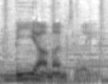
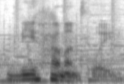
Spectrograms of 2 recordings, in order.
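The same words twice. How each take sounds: First: There is no H sound after the V. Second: There is a strong H sound after the V. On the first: The speaker calls it right. "the dictionary shows no H sound, so it should be vehemently" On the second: The speaker calls it wrong. "I put a little tiny H sound in there after the V, ... That's a big H sound"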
